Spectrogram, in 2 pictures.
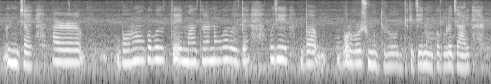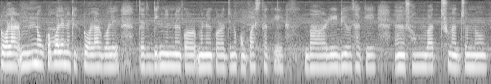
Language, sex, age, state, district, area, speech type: Bengali, female, 18-30, West Bengal, Birbhum, urban, spontaneous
